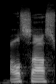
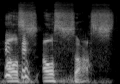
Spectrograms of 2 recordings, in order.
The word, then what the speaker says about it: Alsace: And Elixir hops, which I've never tried, from Comptoir Argerolles in Alsace, France.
